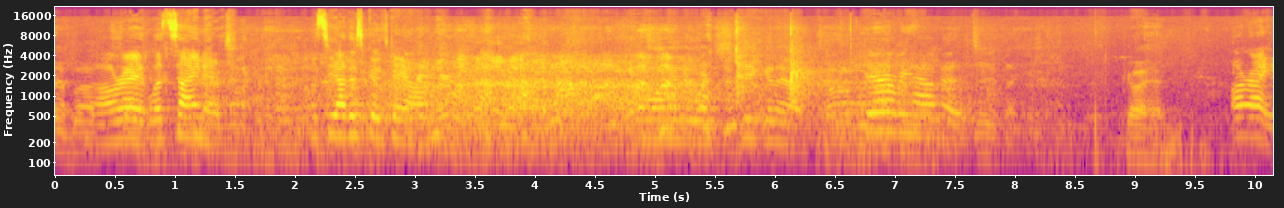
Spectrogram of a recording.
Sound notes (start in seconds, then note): 2.5 laughter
